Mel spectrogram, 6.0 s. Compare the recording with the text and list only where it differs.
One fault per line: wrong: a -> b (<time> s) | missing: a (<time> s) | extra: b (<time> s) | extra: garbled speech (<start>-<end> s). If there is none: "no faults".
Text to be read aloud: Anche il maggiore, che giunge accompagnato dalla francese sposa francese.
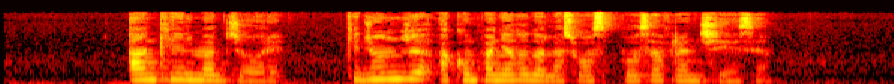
wrong: francese -> sua (3.7 s)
